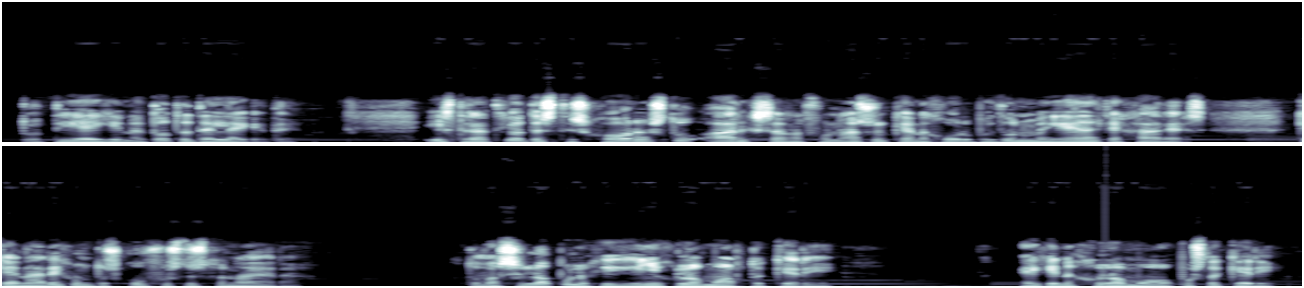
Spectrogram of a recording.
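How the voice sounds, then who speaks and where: Fairy tale storyteller, lively reading, muffled lo-fi sound, faint background music. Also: mid-range voice. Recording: dull lo-fi recording.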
